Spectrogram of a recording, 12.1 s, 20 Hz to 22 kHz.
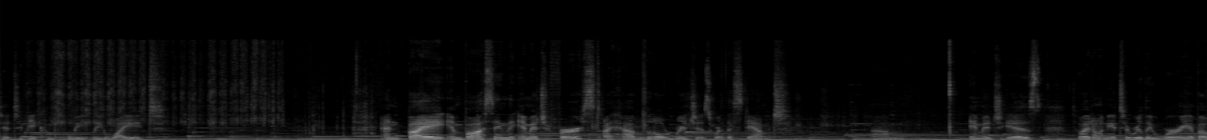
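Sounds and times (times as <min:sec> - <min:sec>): brush scrubbing on paper: 0:00.4 - 0:02.9.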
